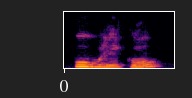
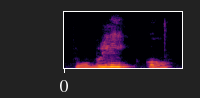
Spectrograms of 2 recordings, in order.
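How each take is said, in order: First: The stress is on the first syllable. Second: The stress is on the second syllable. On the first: Something belongs or is open to many people. "el acento en la primera sílaba o en la antepenúltima" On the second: It is the action of publishing. "es el verbo"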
